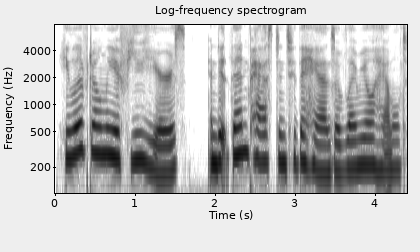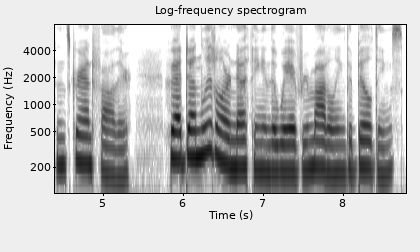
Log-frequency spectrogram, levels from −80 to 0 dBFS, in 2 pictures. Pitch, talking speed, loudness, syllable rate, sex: 210 Hz, 205 wpm, -17 LUFS, 5.7 syllables/s, female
